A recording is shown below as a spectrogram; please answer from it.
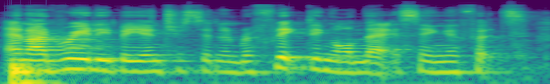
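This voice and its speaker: A woman's voice: fairly low pitch, fairly even intonation, quick pace. A middle-aged woman with a New Zealand accent giving an earnest election speech at a community meeting, with many ums and uhs. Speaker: council election candidate. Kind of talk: campaign speech. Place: community hall meeting room.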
